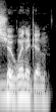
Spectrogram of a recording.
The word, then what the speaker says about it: Shawinigan: That's, that's It's Shawinigan. – Oh, Shawinigan. that sounds way more Canadian than Shawnigan.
